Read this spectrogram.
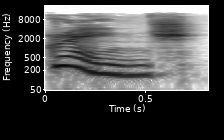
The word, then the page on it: grange: British English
